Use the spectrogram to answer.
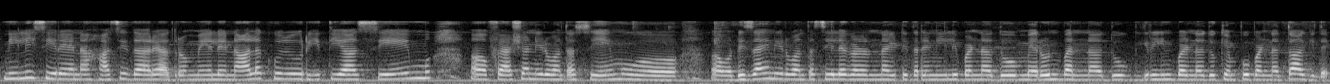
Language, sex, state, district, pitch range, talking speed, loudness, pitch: Kannada, female, Karnataka, Raichur, 215-235 Hz, 125 wpm, -15 LUFS, 225 Hz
